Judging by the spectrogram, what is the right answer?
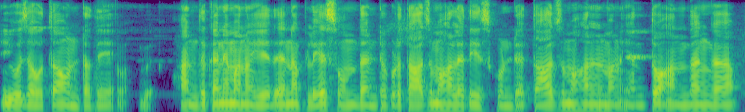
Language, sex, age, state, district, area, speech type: Telugu, male, 30-45, Andhra Pradesh, Anakapalli, rural, spontaneous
